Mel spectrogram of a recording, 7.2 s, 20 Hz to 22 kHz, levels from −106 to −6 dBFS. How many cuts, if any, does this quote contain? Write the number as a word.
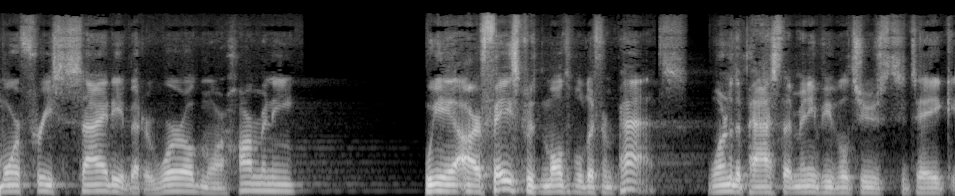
zero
